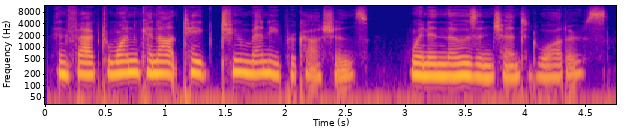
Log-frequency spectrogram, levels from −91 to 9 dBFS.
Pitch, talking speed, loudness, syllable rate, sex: 195 Hz, 165 wpm, -15 LUFS, 5.2 syllables/s, female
